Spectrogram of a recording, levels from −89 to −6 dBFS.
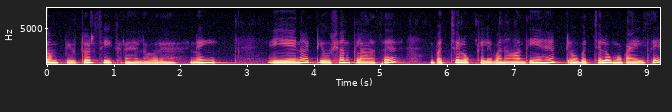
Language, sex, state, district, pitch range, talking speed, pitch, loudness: Hindi, female, Chhattisgarh, Jashpur, 205-225 Hz, 170 wpm, 215 Hz, -12 LUFS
